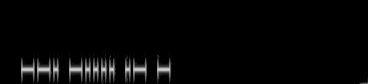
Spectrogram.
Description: Morse code, heard as a keyed tone, about 29 wpm, 700 Hz. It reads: G6AT
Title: DXCC-100 Call Signs - 4 Characters - 30wpm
